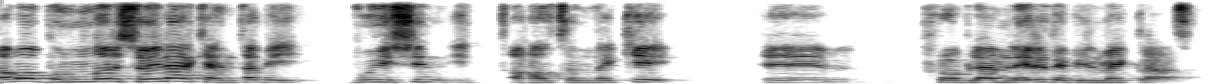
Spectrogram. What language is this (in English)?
Turkish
